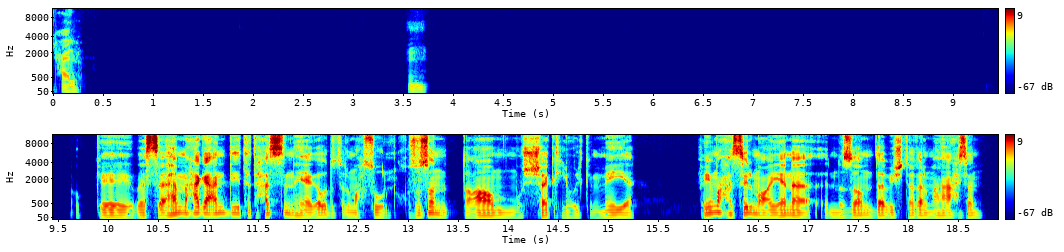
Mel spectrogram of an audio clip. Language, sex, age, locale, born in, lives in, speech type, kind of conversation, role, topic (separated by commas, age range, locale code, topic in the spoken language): Arabic, male, 25-29, ar-EG, Egypt, Egypt, read, expert-assistant, asker, إزاي أقدر أوازن بين استخدام التكنولوجيا الحديثة في الزراعة والحفاظ على البيئة علشان أحقق استدامة في المزرعة بتاعتي؟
